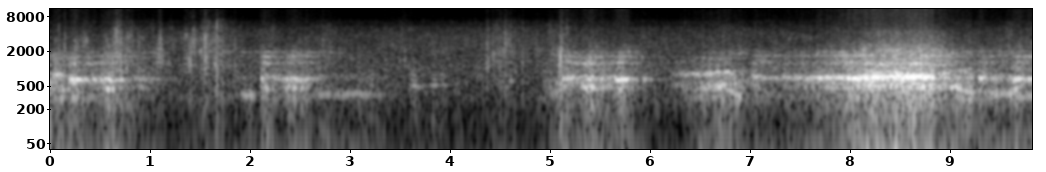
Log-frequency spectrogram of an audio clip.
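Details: A black howler monkey in Belize gives hoarse, droning howls that swell into a loud, rough roar near the end.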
